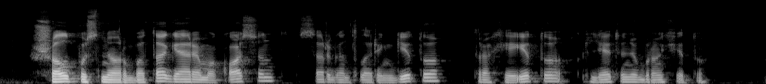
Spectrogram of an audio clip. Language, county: Lithuanian, Vilnius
